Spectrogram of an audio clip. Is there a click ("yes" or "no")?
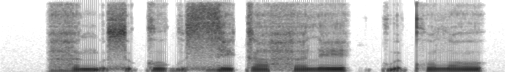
no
